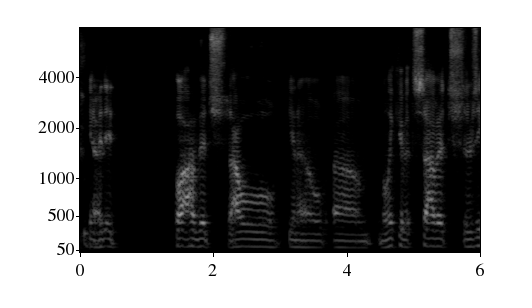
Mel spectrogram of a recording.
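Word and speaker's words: Vlahović: Vlahovic.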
